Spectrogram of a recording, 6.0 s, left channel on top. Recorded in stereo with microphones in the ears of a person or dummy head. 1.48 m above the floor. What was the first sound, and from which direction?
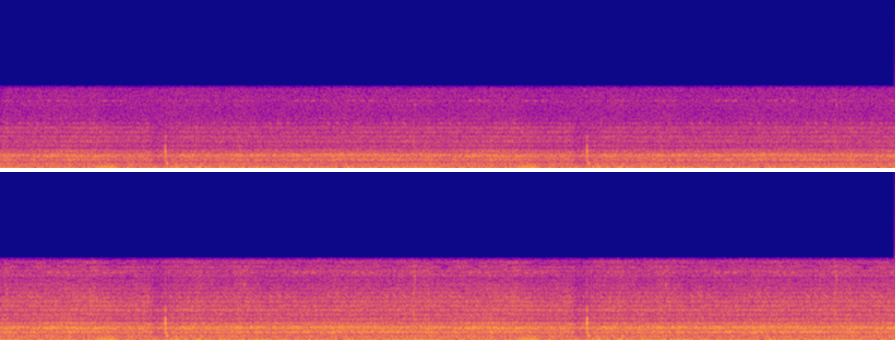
An insect, 25° right (ahead or behind).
